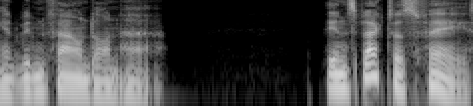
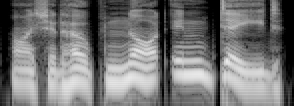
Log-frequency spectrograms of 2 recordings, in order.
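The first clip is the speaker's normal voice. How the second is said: loud, higher prim self-satisfaction; virtuous; 7 semitones higher, 6 dB louder, slower than usual. A narrator's reading. Chambermaid after being searched, virtuously indignant. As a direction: sound smugly virtuous. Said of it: "said the chambermaid virtuously".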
